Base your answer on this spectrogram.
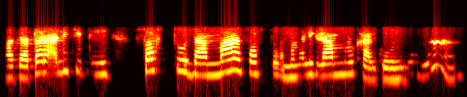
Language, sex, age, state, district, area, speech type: Nepali, female, 18-30, West Bengal, Darjeeling, rural, conversation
